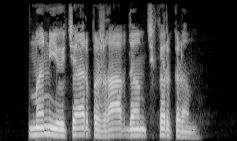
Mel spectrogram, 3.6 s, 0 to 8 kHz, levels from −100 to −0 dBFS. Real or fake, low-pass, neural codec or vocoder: real; 7.2 kHz; none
